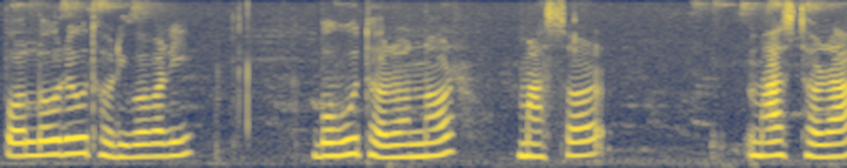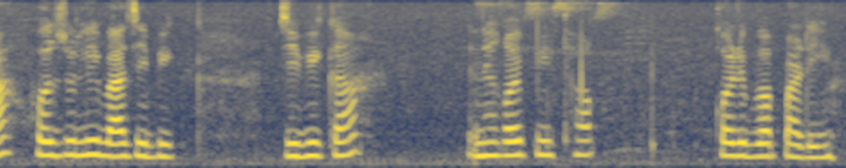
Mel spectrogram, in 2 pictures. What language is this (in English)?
Assamese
